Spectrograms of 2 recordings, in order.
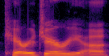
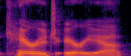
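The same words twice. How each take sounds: First: The two words are said fast and blurred together. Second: The two words are said clearly and separately. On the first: "When you say it fast enough and you say it often enough" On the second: "it starts to not really be carriage area"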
